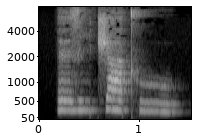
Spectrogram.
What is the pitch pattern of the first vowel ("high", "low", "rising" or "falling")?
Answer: low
